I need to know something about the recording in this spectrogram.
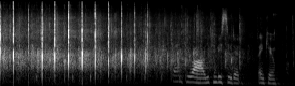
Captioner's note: applause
